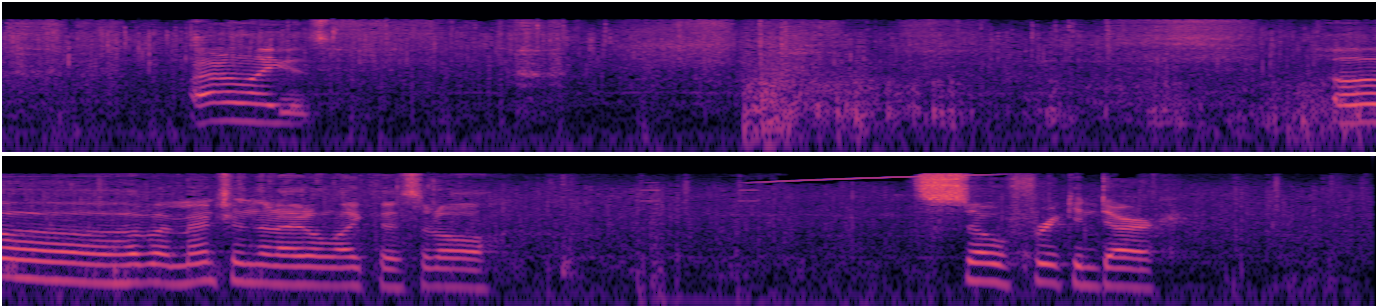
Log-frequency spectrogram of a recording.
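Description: A young man talks loudly and with animation into a close microphone, in short bursts.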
